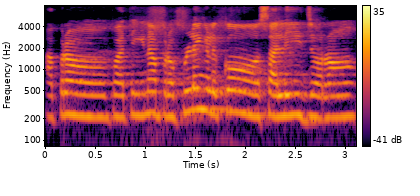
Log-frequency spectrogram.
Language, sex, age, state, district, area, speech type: Tamil, female, 30-45, Tamil Nadu, Tiruchirappalli, rural, spontaneous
